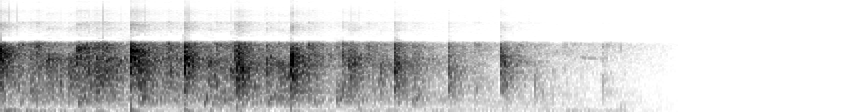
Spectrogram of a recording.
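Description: Audience applauding with many hands, the clapping thinning out and then cutting off suddenly about three seconds in.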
